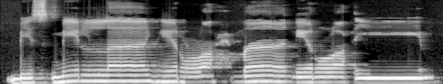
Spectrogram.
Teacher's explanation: Ba dengan menahan desisan angin.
